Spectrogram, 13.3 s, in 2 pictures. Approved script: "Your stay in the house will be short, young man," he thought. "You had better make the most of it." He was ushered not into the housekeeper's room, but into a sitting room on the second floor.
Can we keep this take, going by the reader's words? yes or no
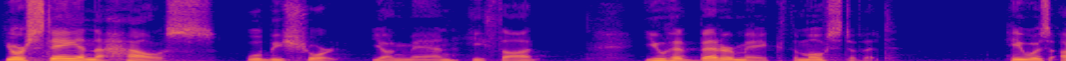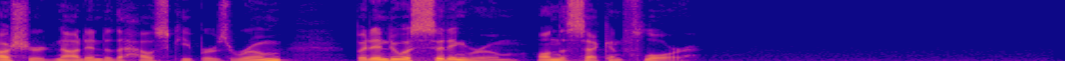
no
